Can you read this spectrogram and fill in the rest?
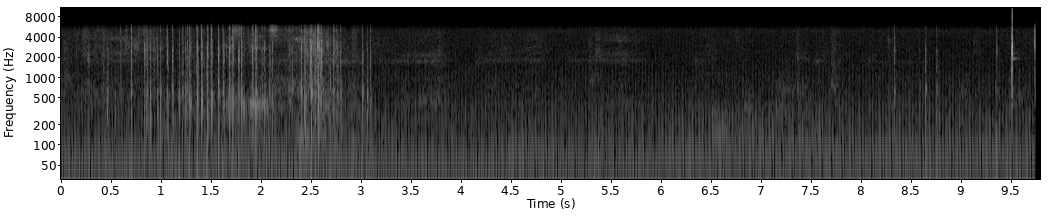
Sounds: Speech

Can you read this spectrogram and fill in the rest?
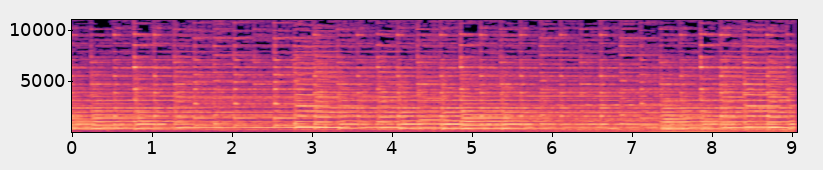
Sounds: Harpsichord, Music

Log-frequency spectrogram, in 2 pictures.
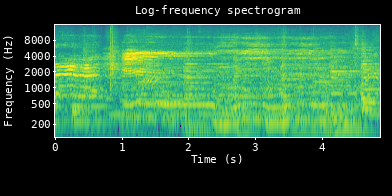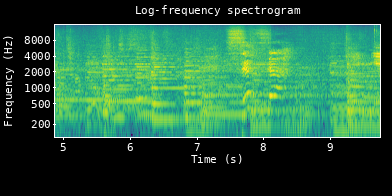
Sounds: Music, Female singing

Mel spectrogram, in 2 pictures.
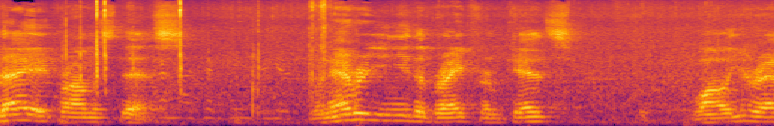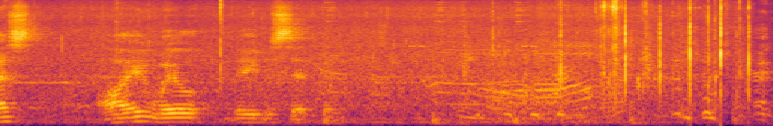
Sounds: Speech

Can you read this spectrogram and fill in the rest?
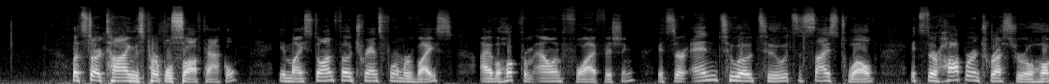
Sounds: Speech

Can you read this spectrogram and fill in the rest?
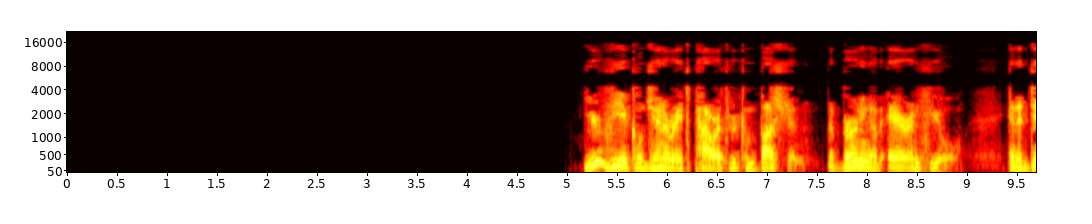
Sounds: Speech

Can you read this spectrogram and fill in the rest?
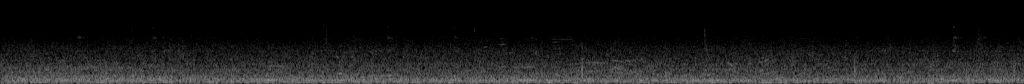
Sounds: Speech

